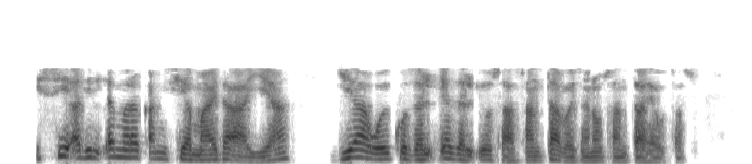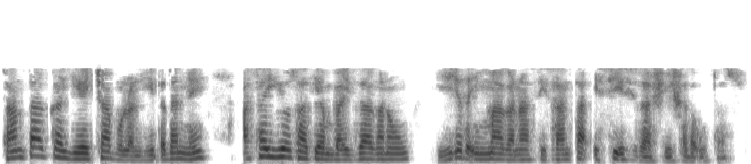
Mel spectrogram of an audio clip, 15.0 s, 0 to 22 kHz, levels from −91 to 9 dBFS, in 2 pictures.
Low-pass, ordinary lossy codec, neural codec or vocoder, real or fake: 7.2 kHz; AAC, 16 kbps; vocoder, 24 kHz, 100 mel bands, Vocos; fake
